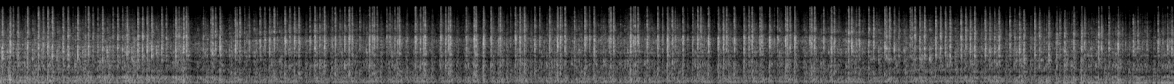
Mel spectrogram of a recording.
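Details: 1980 C10 with cammed V8 and gear-drive timing set at startup and idle: choppy, loping idle with busy mechanical chatter on top; lopey cammed V8 idle.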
